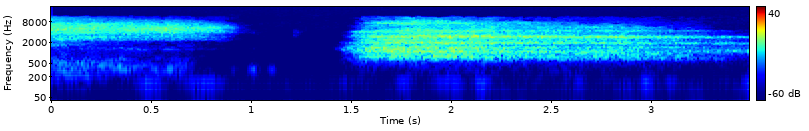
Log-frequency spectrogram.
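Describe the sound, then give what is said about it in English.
A deep breath drawn in through the nose: a long, loud, airy hiss lasting about two seconds. It follows a shorter breathy sound and a brief silent pause, and fades slightly at the end. “Now take a deep breath in through the nose.”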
